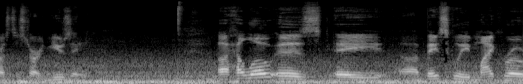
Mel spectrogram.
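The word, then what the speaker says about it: Heilo: guys to a new app coming out called hello it is spelled h e i l o uh I've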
